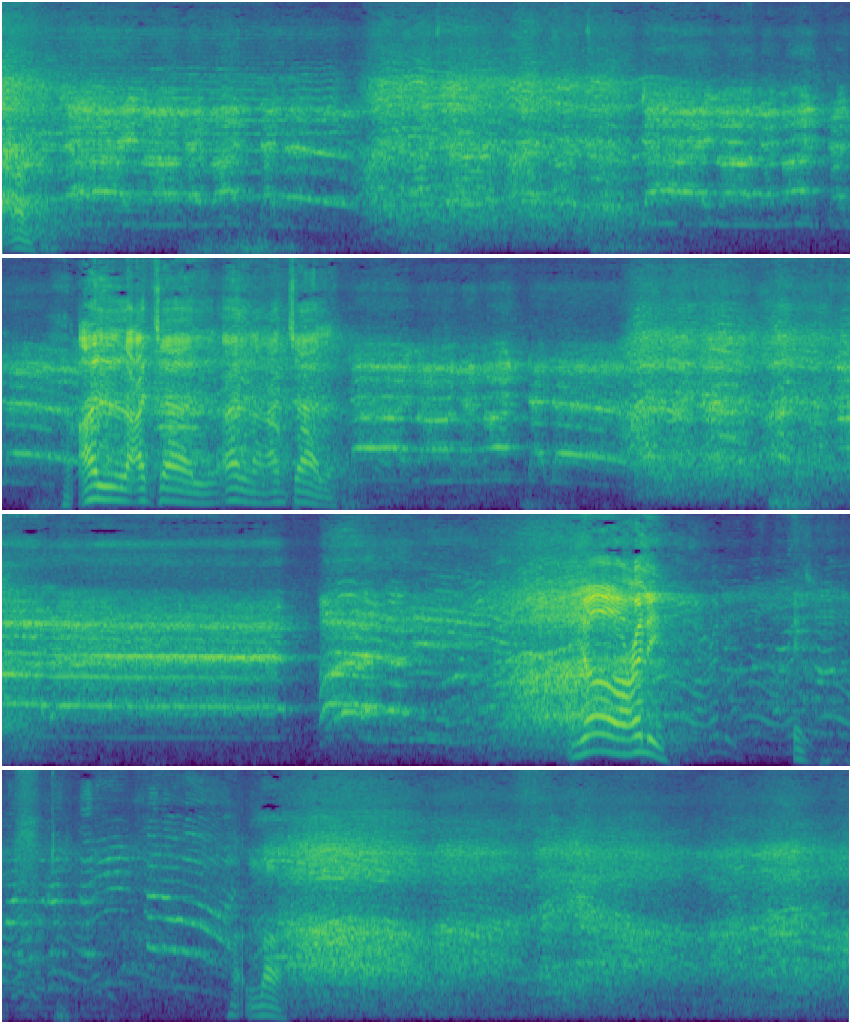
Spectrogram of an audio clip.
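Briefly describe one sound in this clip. A man chants and speaks with feeling into a microphone over loudspeakers in an echoing hall.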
